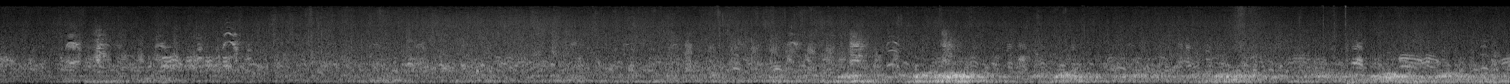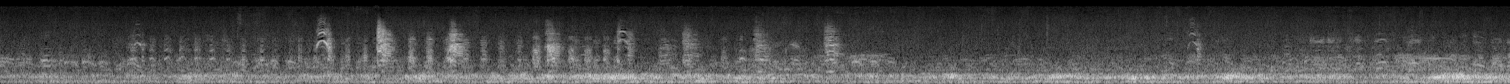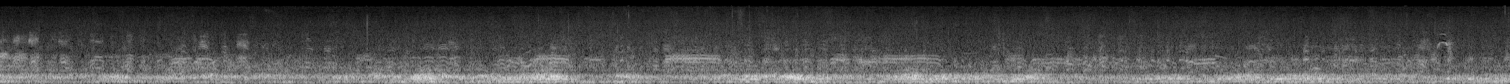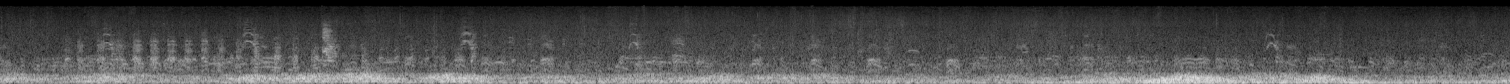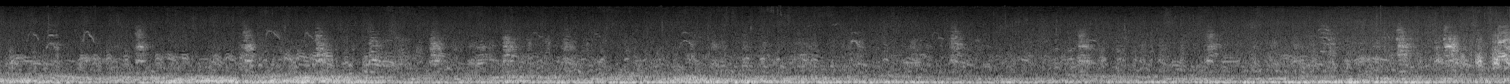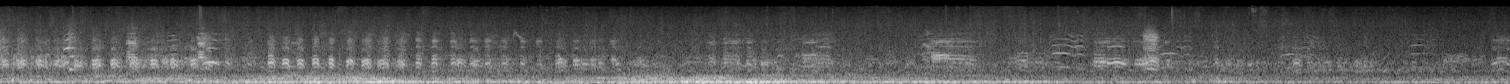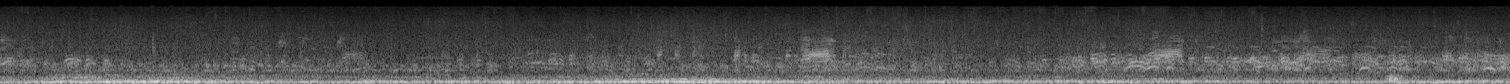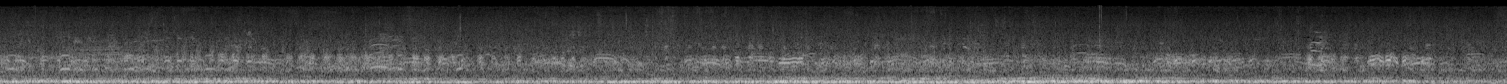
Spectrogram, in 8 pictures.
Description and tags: Greylag Geese honking, airplane overheading, and some noise of wind on reed and grasses. Sennheiser MKH60 + MKH30 into Shure FP24 and Edirol R09 recorder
